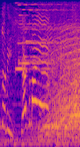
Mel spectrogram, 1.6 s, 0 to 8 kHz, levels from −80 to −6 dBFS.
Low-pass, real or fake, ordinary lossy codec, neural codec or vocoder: none; real; none; none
